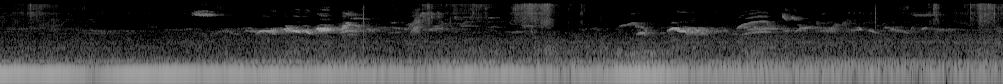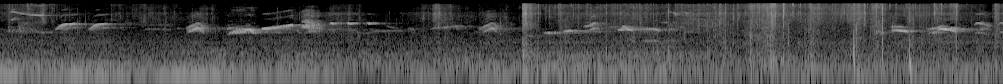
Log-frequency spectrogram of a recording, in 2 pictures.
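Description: Small birds chirping, many short repeated calls, with a low steady rumble underneath that fades out about two-thirds of the way through. Scattered clicks and rustles come near the end.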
